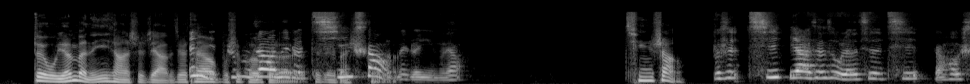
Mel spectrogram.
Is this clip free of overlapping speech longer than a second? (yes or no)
no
